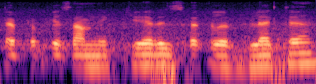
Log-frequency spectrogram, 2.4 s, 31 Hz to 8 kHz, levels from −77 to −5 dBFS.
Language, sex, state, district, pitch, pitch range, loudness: Hindi, male, Haryana, Charkhi Dadri, 110 Hz, 105-120 Hz, -19 LUFS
